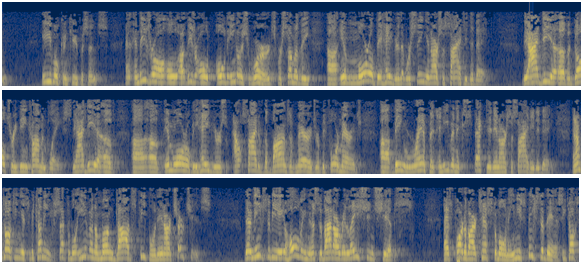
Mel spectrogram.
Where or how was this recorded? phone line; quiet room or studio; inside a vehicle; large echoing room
large echoing room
